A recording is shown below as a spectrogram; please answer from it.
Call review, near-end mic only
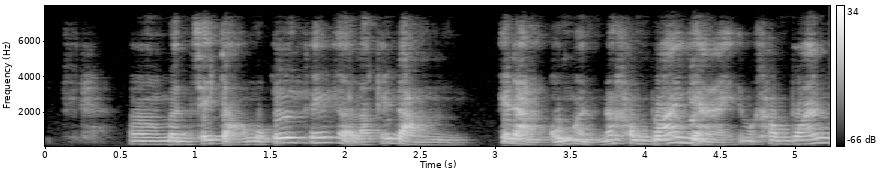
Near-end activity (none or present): none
